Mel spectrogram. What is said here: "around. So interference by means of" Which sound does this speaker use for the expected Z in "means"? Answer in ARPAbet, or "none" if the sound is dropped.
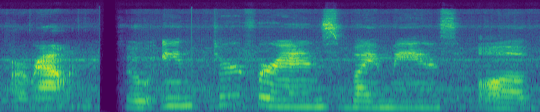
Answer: S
